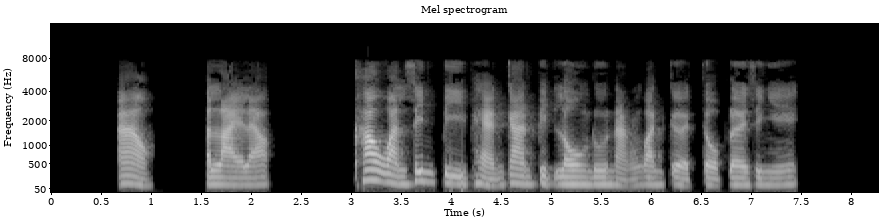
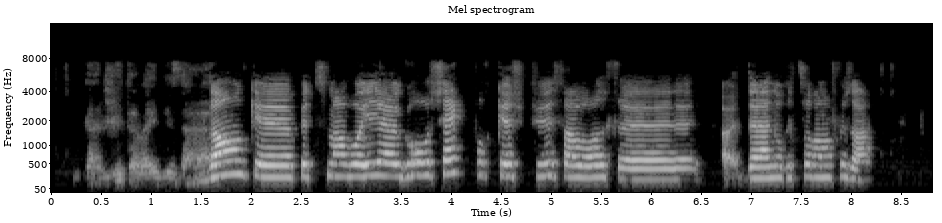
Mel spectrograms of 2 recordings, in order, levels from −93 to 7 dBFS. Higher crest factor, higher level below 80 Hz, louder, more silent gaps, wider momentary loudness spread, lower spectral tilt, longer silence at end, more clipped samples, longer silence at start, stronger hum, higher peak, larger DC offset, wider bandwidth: about the same, 22 dB vs 22 dB; first, -60 dBFS vs -82 dBFS; about the same, -21 LUFS vs -23 LUFS; first, 1.11-1.54 s, 2.25-3.02 s vs none; second, 13 LU vs 18 LU; first, -6 dB/octave vs -4 dB/octave; first, 0.85 s vs 0.6 s; neither; first, 0.65 s vs 0.35 s; neither; about the same, 0 dBFS vs 0 dBFS; neither; about the same, 8 kHz vs 7.8 kHz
